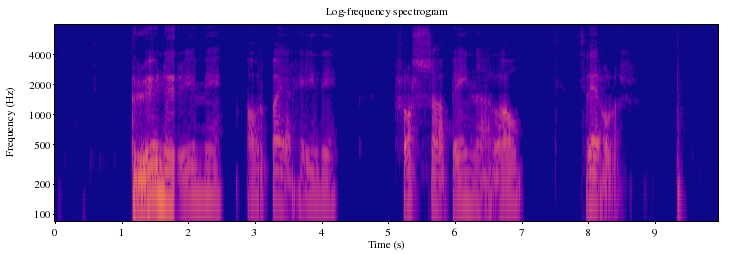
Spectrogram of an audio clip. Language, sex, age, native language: Icelandic, male, 20-29, Icelandic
